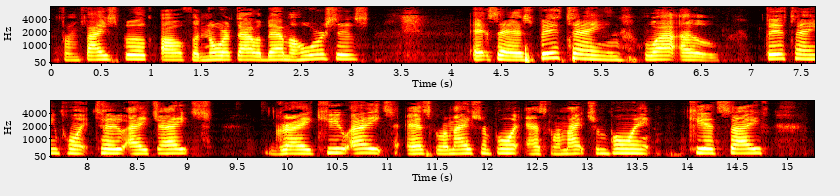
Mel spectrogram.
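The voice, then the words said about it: Tennessee accent. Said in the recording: “I think that's actually her accent ... She's in Tennessee ... Sounds like my neighbor ... that's actually how she talks”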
